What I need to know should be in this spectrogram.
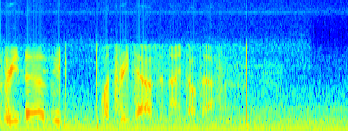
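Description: A man talks calmly through a headset radio.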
